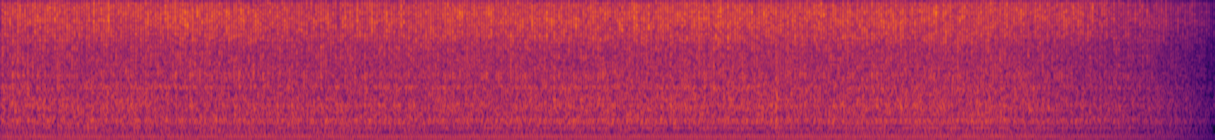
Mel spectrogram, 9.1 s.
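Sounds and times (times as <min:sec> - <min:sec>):
1944 Supermarine Spitfire Mk-VIII aircraft engine startup: 0:00.0 - 0:09.1.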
